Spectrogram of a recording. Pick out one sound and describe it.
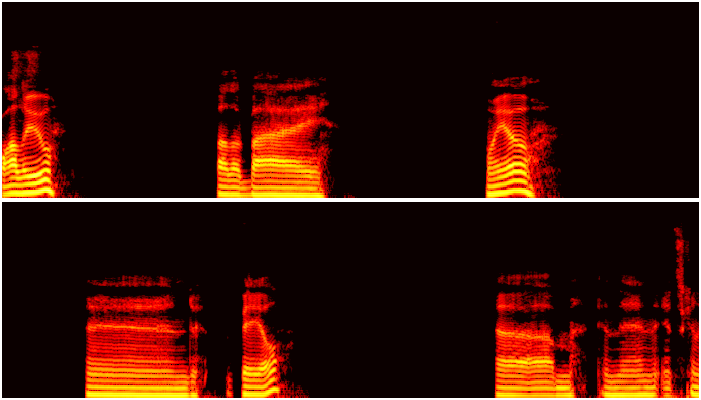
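A man speaks in an animated, theatrical voice over an online call, in short bursts with pauses.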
